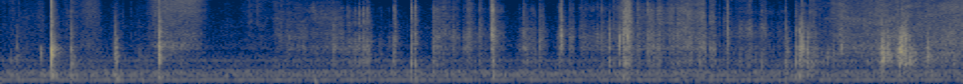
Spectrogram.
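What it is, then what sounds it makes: Glossy paper magazine pages. Fingertips rub the surface of an open glossy paper magazine lying flat on a wooden table and turn a page, giving soft, bright rubbing and crinkling sounds. Sharp, quick paper clicks and swishes stand out from a quiet, low background hum.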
